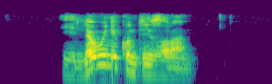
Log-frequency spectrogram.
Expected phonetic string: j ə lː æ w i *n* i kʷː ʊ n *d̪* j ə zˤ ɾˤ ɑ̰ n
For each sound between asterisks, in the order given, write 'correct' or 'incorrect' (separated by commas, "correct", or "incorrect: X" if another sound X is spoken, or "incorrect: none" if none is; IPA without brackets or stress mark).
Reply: correct, incorrect: t̪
